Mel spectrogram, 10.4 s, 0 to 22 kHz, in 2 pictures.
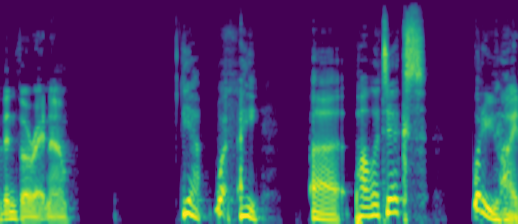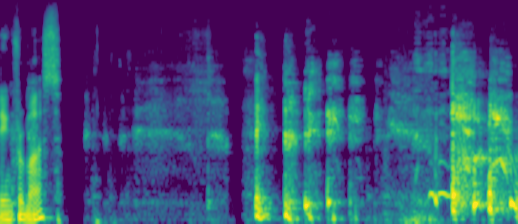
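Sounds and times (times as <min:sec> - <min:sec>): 
speech: 0:00.0 - 0:00.8, 0:01.8 - 0:06.2, 0:07.6 - 0:08.2
strained wheezy laughter-like breaths: 0:06.0 - 0:09.7
person coughing loudly while trying to laugh: 0:07.7 - 0:10.3.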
